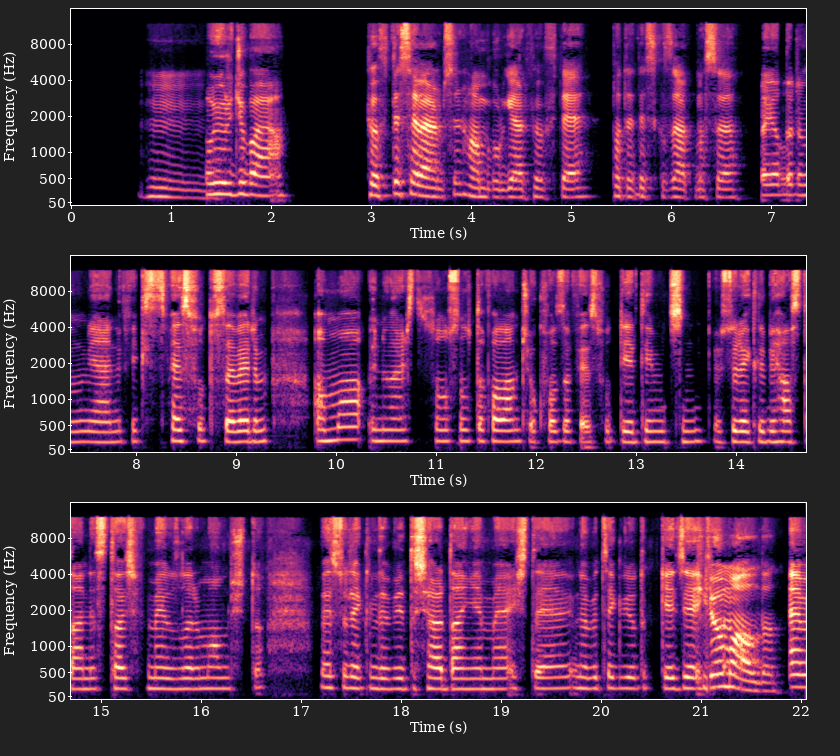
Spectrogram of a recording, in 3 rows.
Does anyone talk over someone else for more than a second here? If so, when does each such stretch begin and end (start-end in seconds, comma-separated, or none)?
none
